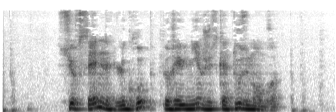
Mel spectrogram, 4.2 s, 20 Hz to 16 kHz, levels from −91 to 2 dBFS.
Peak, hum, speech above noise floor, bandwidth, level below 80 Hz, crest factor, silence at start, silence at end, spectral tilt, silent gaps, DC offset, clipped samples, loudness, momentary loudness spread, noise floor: 0 dBFS; none; 40 dB; 11 kHz; -44 dBFS; 12 dB; 0.05 s; 0.75 s; -8 dB/octave; none; under 0.1%; under 0.1%; -13 LUFS; 11 LU; -52 dBFS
